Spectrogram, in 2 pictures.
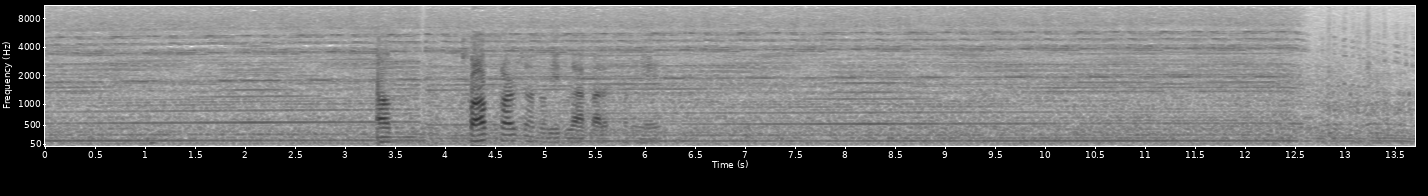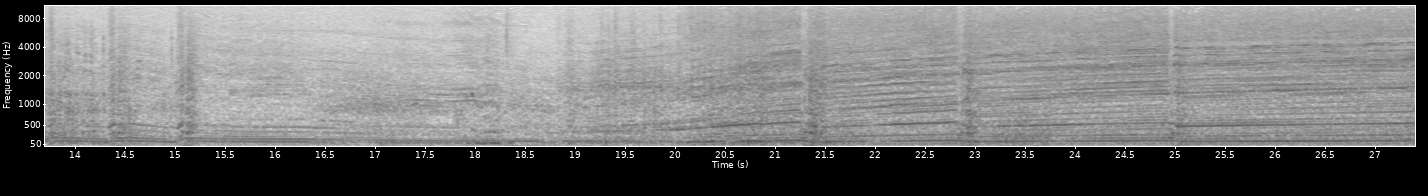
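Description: A race car engine roars at high revs, drops as the car brakes, then climbs again through the gears.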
